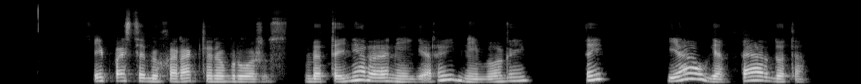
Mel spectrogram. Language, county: Lithuanian, Kaunas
